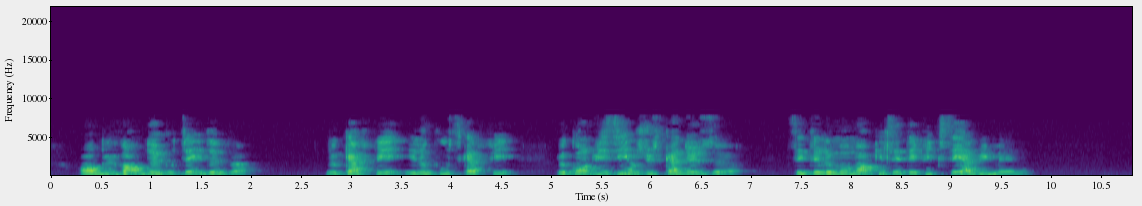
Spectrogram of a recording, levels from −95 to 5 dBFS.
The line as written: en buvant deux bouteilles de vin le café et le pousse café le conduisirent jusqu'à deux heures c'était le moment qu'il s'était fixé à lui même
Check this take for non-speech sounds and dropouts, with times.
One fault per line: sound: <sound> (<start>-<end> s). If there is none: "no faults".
no faults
